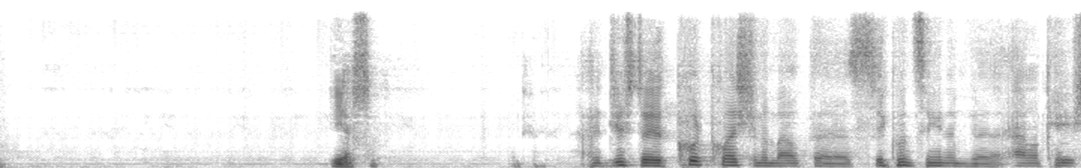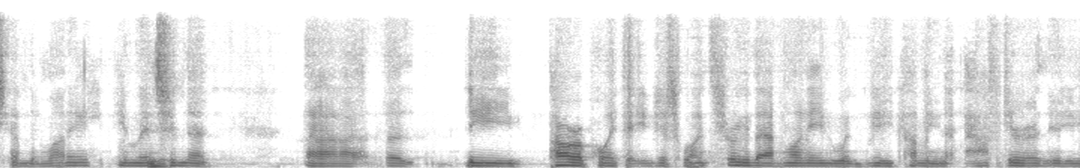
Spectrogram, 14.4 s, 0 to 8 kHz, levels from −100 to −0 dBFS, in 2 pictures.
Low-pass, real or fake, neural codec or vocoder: 7.2 kHz; fake; codec, 16 kHz in and 24 kHz out, 0.6 kbps, FireRedTTS-2 codec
